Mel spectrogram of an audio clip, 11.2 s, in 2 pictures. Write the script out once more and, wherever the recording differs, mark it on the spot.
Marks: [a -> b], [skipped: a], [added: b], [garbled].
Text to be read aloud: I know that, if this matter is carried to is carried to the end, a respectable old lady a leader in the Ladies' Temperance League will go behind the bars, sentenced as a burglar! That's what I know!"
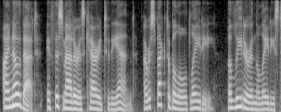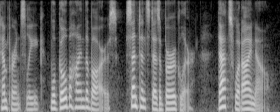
I know that, if this matter is carried to [skipped: is carried to] the end, a respectable old lady a leader in the Ladies' Temperance League will go behind the bars, sentenced as a burglar! That's what I know!"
